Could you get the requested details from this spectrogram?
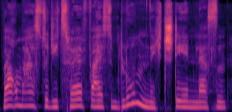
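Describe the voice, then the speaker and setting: A woman's voice: mid-range voice, brisk, warm tone, husky, close to an everyday voice. A woman doing a solemn old fairy-tale crone. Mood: grave.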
